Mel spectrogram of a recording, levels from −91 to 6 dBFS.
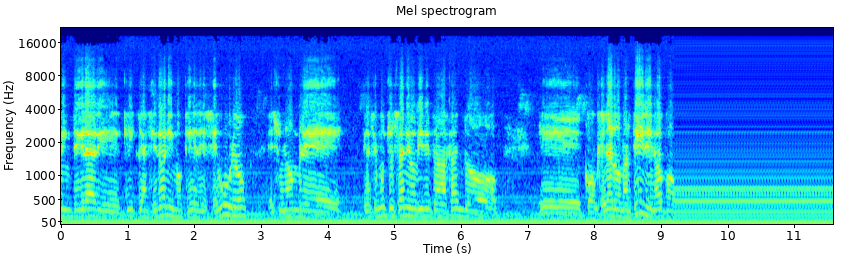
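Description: At 9.22 s the audio locks into a system hang loop that runs to the end: a 23.22 ms slice repeats exactly, giving a steady buzz at 43.1 Hz. That fits a 1024-sample buffer replayed after a freeze. Unlike a stutter, the buzz never varies.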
